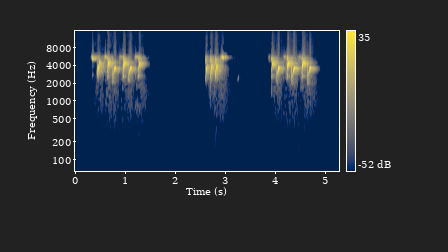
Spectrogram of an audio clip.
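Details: European goldfinch fledglings calling: bursts of bright, high twittering chirps in clusters of four or five notes, roughly one second long, separated by short silences.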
